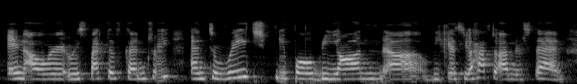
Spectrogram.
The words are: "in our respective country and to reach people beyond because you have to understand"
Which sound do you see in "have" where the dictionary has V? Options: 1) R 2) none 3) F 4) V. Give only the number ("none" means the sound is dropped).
3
